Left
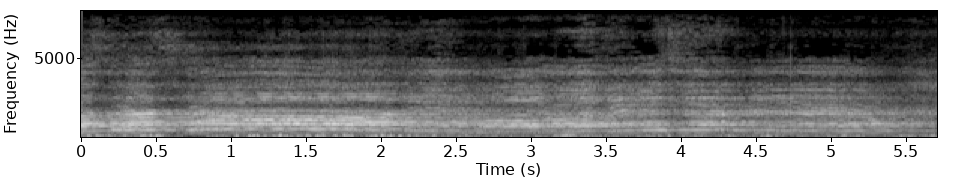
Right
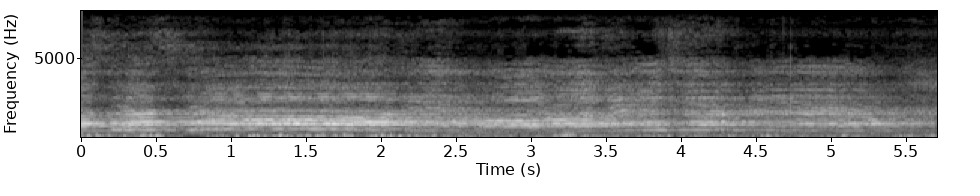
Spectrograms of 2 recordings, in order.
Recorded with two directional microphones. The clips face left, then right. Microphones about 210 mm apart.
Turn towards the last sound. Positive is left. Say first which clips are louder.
# even
turn(degrees=25)  # may be behind; listen again after turning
